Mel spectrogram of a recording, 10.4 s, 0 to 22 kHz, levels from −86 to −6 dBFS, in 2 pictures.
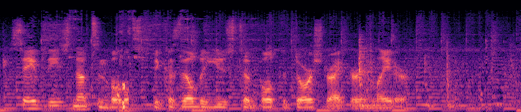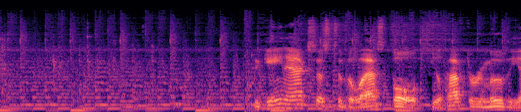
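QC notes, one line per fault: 1.17–1.29 s, 4.80–4.93 s, 7.65–7.73 s: frames out of order. Adjacent 52 ms blocks, 26 ms at 7.65 s, play swapped. This causes a garbled flutter.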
